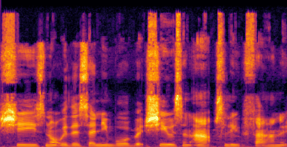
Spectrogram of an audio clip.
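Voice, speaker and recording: A woman with a British accent talks at a mid-range pitch. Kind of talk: casual talk to camera. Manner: hesitant, conversational.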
